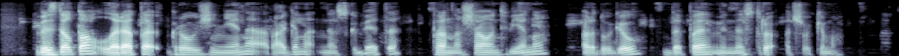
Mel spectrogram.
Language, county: Lithuanian, Vilnius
